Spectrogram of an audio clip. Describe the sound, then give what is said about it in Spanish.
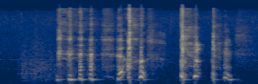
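A man coughs in a harsh, hacking fit, about ten rough bursts grouped in three rapid clusters with brief pauses between, loud with a throaty, voiced edge. “Se escucha la risa del hombre y otro ataque de tos.”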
